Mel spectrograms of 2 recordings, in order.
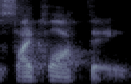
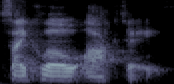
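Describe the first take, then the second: First: The two o vowels merge into one. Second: Both o vowels are sounded separately. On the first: "as opposed to" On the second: "I would pronounce both those"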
